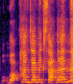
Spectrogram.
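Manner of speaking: mock clueless through a laugh; clueless bloke. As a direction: play a baffled oblivious fellow. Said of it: "I can't imagine anybody going".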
